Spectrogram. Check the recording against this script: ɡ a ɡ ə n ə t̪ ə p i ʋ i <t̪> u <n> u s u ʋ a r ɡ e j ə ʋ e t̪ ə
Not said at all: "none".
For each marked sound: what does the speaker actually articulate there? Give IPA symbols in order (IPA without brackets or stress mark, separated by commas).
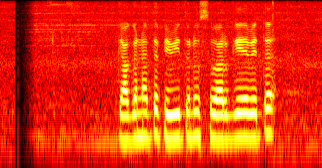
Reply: t̪, n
